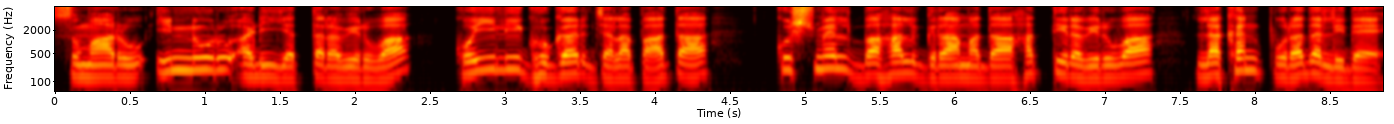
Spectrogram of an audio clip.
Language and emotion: Kannada, neutral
